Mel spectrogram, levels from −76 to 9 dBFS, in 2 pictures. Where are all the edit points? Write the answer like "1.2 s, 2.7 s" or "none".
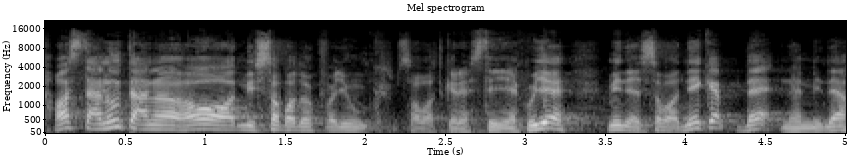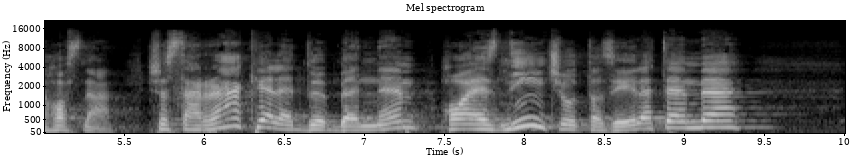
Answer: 5.6 s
